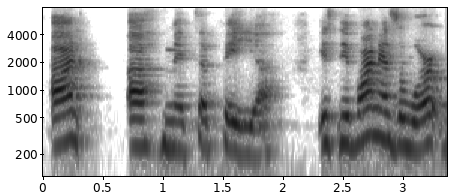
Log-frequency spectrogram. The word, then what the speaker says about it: onomatopoeia: Onomatopoeia, pronounced onometopoeia, is defined as a word which imitates the natural sounds of a thing.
